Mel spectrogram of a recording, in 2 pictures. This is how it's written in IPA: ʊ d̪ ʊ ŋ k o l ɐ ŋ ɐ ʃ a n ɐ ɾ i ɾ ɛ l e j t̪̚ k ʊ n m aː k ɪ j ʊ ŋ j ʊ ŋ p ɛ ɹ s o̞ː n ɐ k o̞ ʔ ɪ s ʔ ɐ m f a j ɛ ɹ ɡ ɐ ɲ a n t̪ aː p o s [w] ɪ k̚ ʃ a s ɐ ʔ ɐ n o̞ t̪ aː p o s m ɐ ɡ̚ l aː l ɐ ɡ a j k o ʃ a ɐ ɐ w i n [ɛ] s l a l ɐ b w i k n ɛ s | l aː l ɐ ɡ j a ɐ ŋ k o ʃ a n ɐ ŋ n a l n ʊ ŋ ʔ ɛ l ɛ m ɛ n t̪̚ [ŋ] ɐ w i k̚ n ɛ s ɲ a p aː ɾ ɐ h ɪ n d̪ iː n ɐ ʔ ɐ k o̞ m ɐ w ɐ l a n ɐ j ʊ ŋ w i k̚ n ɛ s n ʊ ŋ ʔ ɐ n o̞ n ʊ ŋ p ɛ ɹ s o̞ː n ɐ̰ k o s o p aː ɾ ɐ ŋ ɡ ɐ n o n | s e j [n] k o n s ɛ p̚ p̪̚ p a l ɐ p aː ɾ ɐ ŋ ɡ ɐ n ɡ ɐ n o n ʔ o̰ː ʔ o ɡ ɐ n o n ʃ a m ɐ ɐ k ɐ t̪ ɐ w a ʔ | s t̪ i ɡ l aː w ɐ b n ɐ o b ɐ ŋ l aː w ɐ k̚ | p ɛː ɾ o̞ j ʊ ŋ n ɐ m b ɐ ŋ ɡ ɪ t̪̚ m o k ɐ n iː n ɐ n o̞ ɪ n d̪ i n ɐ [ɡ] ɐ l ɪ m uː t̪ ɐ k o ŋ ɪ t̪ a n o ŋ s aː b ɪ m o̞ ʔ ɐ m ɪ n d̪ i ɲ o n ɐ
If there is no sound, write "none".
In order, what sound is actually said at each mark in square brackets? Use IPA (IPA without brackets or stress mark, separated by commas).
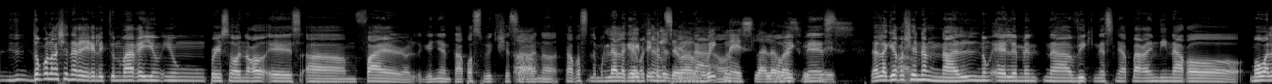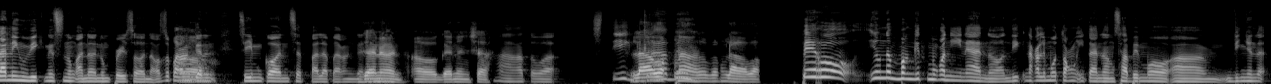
w, ɛ, n, m, k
